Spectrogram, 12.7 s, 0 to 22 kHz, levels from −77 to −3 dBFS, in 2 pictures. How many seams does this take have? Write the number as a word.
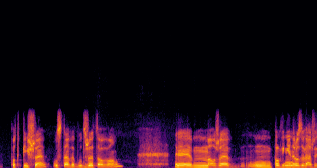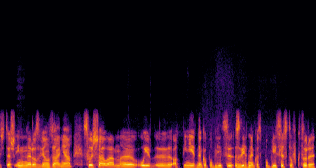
zero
